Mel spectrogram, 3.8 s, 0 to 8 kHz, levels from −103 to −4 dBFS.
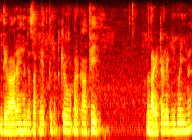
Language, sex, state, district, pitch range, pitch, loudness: Hindi, male, Uttar Pradesh, Lalitpur, 120-130 Hz, 125 Hz, -21 LUFS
